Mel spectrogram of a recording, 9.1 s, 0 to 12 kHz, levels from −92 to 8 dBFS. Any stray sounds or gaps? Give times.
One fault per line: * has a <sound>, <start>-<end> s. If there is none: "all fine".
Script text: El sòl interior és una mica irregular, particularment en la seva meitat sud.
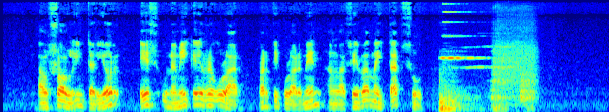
* has a squeak, 6.6-8.1 s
